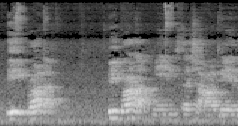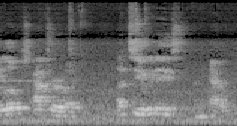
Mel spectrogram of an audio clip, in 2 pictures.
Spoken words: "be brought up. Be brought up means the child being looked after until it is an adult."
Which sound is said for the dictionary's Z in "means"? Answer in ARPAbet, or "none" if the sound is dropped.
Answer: Z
